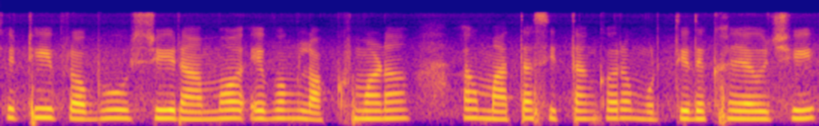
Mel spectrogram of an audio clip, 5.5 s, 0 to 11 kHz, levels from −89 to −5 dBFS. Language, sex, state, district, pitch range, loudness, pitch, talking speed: Odia, female, Odisha, Malkangiri, 200-220 Hz, -15 LUFS, 210 Hz, 130 wpm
